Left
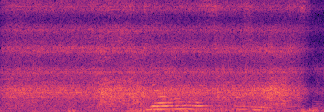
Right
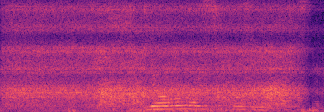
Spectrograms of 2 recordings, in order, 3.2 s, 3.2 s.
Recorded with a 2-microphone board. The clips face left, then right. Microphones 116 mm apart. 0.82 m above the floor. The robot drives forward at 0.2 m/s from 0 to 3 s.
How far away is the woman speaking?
About 2.5 m.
